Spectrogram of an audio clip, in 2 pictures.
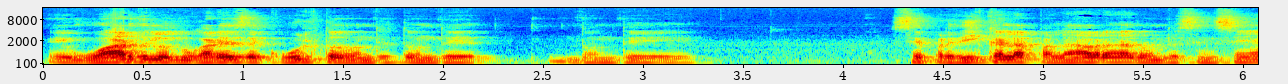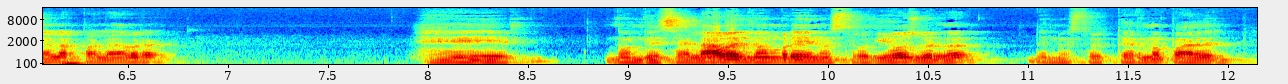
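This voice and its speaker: A man's voice: medium pitch, fairly even intonation, measured pace, warm tone. A man preaching and reading scripture, hesitating often with fillers and repeated words. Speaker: preacher and Bible teacher. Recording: roomy echo.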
